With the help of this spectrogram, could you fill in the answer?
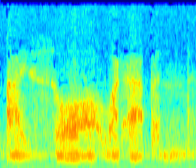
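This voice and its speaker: An actor playing a frail, dying old shepherd, speaking in a weary, solemn rustic manner in an old radio drama. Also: male voice, rumbling low, flat delivery, takes it slowly, creaky, a bit bright, full character voice. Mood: confessing, failing. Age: elderly. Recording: dull vintage radio, faint hiss.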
